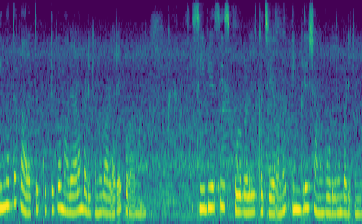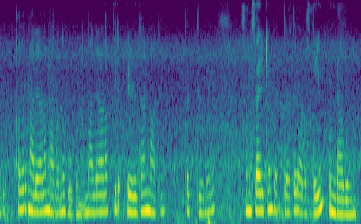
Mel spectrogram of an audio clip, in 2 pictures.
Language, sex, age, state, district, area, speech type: Malayalam, female, 30-45, Kerala, Malappuram, rural, spontaneous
